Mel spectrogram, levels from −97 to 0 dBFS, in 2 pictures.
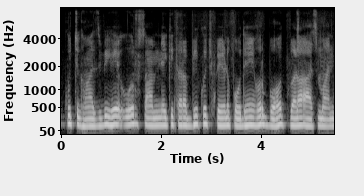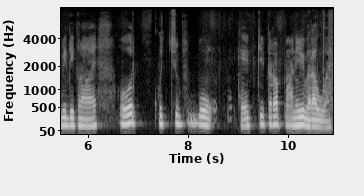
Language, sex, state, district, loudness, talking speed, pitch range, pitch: Hindi, male, Bihar, Darbhanga, -26 LUFS, 170 wpm, 130-155 Hz, 140 Hz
